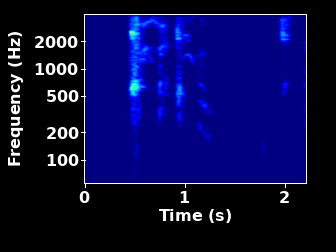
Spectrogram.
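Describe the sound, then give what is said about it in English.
Several sharp, throaty coughs from a woman with a tickle in her throat, coming in quick succession, then a brief pause and a couple more rough bursts. No words are spoken. “hang on a minute, I got a cough.”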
